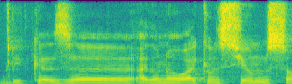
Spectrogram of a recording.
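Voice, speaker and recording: A man with a Portuguese accent at medium pitch and a very slow pace, with audible room echo and noticeable background noise. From Portugal. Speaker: youtuber, guitarist. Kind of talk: casual vlog monologue. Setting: at home, filming while changing guitar strings. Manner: hesitant, many fillers.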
